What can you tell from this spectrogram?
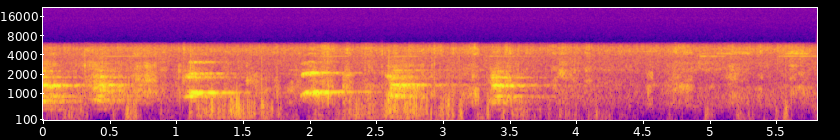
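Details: Young Catahoula puppies aged seven and nine weeks playing on a farm give short, tonal, high-pitched yips with a few rough barks, spaced unevenly over a background of scuffling.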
